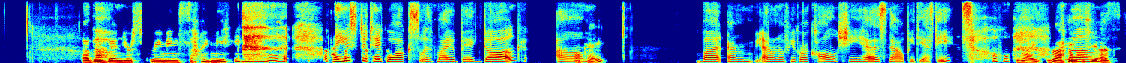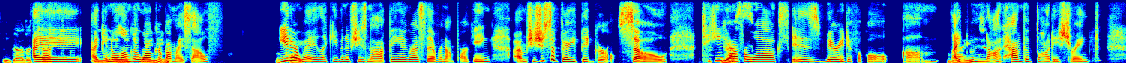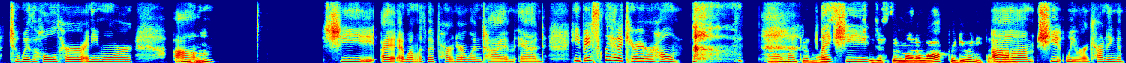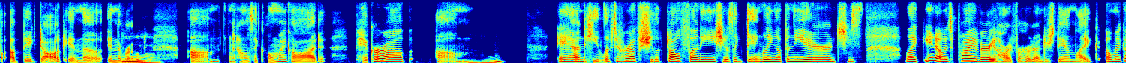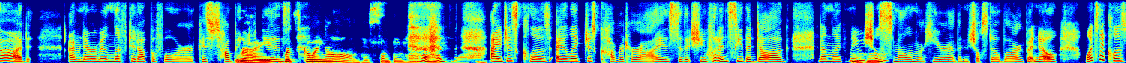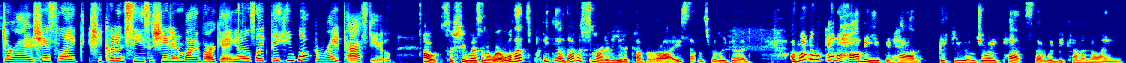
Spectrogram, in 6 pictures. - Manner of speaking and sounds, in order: chuckle; laughing while speaking: "Siamese"; laugh; tapping; laughing while speaking: "so"; laughing while speaking: "right, yes"; other background noise; chuckle; laugh; laughing while speaking: "And"; laughing while speaking: "wouldn't"
- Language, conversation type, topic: English, unstructured, How do you know when it’s time to let go of a hobby you once enjoyed?
- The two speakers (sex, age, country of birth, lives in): female, 20-24, United States, United States; female, 70-74, Puerto Rico, United States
